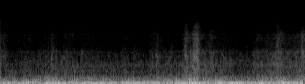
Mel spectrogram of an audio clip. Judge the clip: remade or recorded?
remade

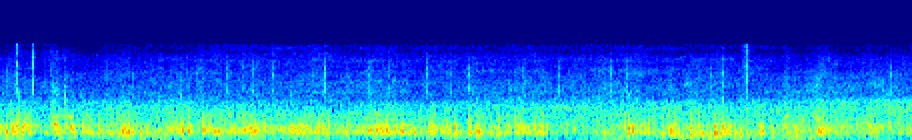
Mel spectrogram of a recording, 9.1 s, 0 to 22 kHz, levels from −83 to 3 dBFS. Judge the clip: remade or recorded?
recorded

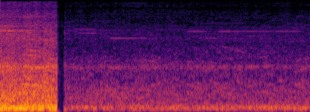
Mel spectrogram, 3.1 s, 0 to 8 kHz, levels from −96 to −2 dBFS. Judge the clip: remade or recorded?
recorded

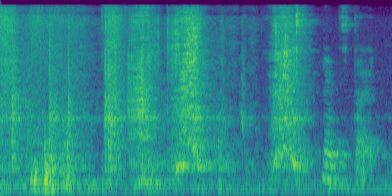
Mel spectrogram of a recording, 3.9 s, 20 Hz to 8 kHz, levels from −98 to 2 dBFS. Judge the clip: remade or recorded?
recorded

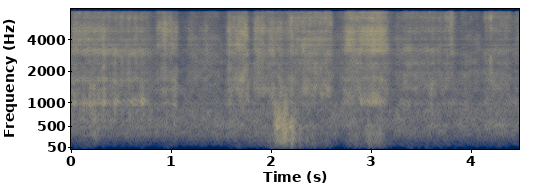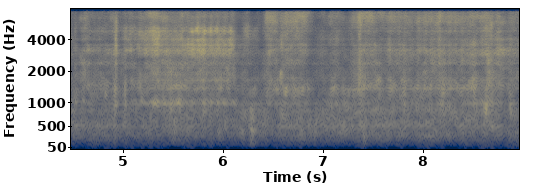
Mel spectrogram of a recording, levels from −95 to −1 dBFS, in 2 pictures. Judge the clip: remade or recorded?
remade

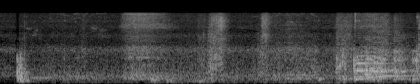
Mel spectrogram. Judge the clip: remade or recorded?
recorded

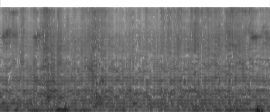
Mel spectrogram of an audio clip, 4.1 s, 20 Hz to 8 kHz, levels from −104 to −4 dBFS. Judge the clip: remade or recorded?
remade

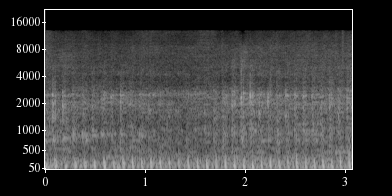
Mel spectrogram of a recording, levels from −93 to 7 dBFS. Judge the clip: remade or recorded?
remade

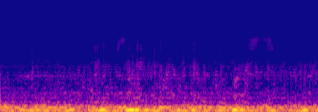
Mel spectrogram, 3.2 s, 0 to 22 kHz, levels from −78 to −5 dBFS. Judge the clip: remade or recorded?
remade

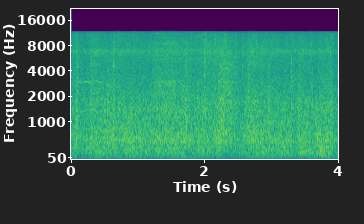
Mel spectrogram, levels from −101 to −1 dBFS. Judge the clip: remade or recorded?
recorded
